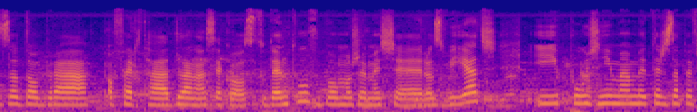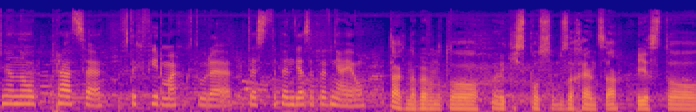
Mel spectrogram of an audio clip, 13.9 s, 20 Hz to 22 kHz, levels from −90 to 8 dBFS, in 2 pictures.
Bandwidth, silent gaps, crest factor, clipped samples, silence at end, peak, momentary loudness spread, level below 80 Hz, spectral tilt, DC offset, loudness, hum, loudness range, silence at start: 16.5 kHz; none; 18 dB; under 0.1%; 0 s; -6 dBFS; 6 LU; -52 dBFS; -4 dB/octave; under 0.1%; -23 LUFS; none; 1 LU; 0 s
